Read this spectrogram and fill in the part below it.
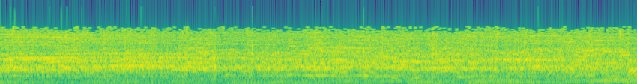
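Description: A studio audience of the CCTV talk show Art Life welcomes a singer on stage with loud, dense applause mixed with cheers and whoops. The noise is close and continuous for about four seconds.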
